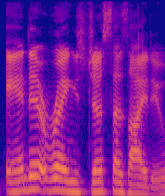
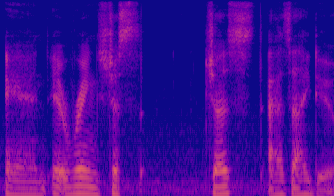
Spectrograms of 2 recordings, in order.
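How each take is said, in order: First: Reads the line again, louder and clearer; louder reread. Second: Quiet first read. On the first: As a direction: says the line again with more force. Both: Shown as a demonstration.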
